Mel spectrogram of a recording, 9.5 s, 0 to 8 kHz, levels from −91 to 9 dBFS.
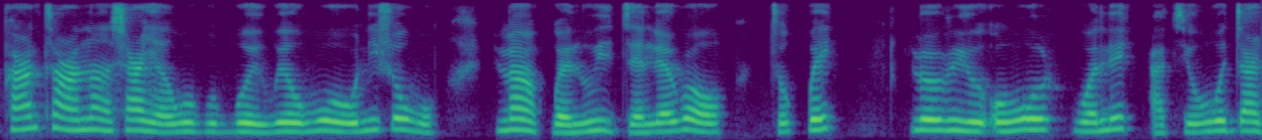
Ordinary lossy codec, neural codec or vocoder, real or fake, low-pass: none; autoencoder, 22.05 kHz, a latent of 192 numbers a frame, VITS, trained on one speaker; fake; 7.2 kHz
